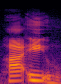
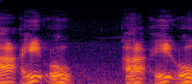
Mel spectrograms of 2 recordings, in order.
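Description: First: আ, ই, উ as clean open vowels without throat squeeze; plain hamza vowels. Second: আ, ই, উ pressed from the middle of the throat; squeezed ain vowels. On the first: Teacher showing hamza for contrast, আ, ই, উ clean and unsqueezed. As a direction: start আ, ই, উ cleanly with no pressure. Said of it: "Hamza পেশ উ". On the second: Teacher showing ain to learners, আ, ই, উ with throat pressure. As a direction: tighten mid-throat on each of আ, ই, উ. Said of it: "এখানে একটু চাপ সৃষ্টি করতে হবে". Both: Shown as a demonstration.

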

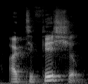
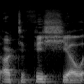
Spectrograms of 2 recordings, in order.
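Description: First: ARTIFICIAL ending in a single "shul"; correct artificial. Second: ARTIFICIAL ending in "shee-al"; mispronounced artificial. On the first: Teacher modelling artificial for learners, ending shul. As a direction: say "artificial" as "ar-tuh-FISH-ul". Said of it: "it's actually artificial". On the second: Teacher showing the mistake, artificial ending shee-al. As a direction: split the end of "artificial" into two syllables. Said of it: "it's not artificial". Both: Shown as a demonstration.

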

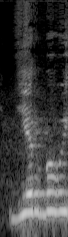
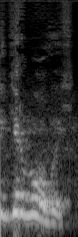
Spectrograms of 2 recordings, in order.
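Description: First: Гербовый stressed on «гер»; Гербовый with a full stressed Е. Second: Гербовый stressed on «бо»; гербовый with a full stressed О. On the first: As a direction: hit the first syllable of Гербовый. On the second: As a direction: hit the middle syllable of гербовый. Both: Shown as a demonstration. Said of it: "Е или О".

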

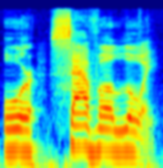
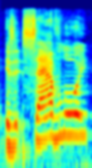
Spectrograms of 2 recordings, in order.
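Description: First: Slow "Savaloy" in three syllables, SAV-a-loy; testing the word. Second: "Savloy" said as SAV-loy, short a; testing the word. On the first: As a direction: stretch "Savaloy" out slowly in three beats. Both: Shown as a demonstration. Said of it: "I wanna be able to get it right".

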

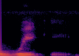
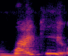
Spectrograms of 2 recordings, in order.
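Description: First: Reiki said as REE-kee; Reiki, first vowel as in "see"; alternative pronunciation. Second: Reiki said as RYE-kee; Reiki, first vowel as in "eye"; unsure pronunciation. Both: Shown as a demonstration. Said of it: "is it Reiki or Reiki?".

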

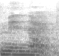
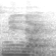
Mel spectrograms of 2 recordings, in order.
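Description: First: "midnight" with the last T clearly released; sounded final T. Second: "midnight" with the final T swallowed, unreleased; barely heard T. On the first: Teacher showing students what to avoid, released T ending "midnight". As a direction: finish "midnight" on an overdone, audible T. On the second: Teacher correcting students, barely audible final T in "midnight". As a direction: end "midnight" on a stopped, almost silent T. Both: Shown as a demonstration. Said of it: "la T casi no se escucha".

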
